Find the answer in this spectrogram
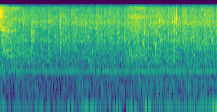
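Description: Water splashing and sloshing around a swimmer moving at the surface, a steady wash of noise, with a faint steady tone underneath.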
